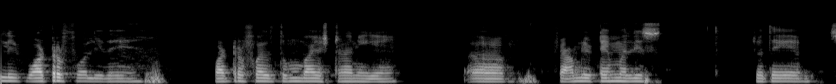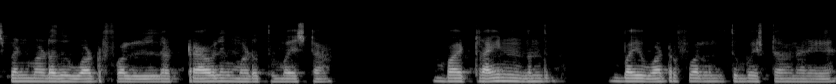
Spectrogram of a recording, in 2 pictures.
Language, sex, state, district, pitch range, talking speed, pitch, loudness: Kannada, male, Karnataka, Bellary, 135-145 Hz, 115 wpm, 140 Hz, -27 LUFS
